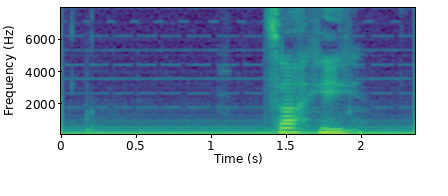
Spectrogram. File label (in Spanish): "seco", ixil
